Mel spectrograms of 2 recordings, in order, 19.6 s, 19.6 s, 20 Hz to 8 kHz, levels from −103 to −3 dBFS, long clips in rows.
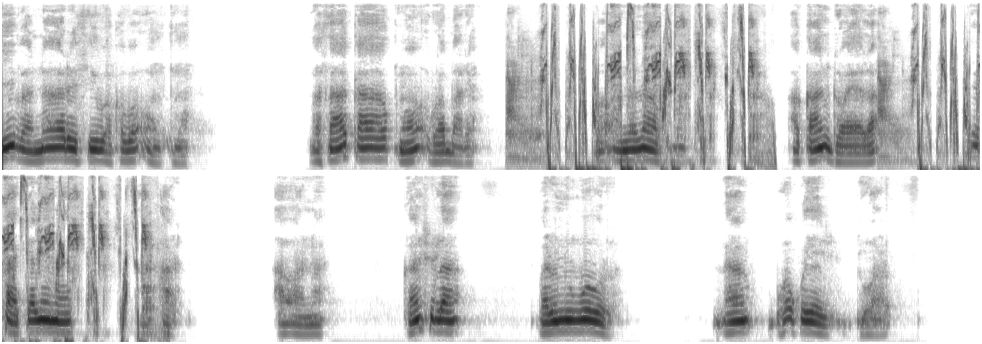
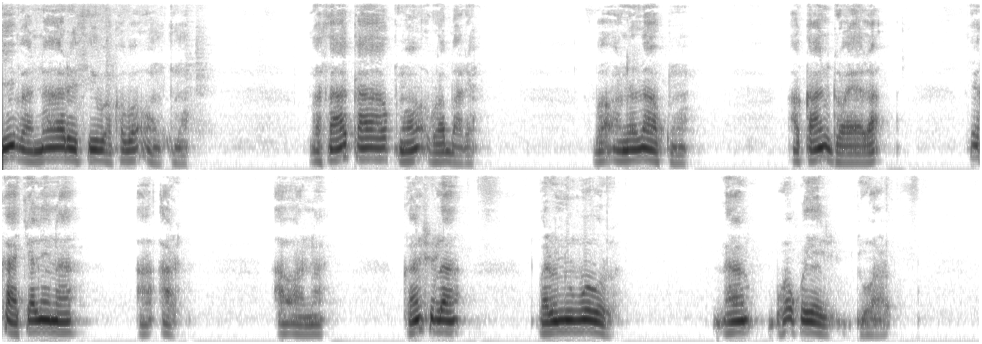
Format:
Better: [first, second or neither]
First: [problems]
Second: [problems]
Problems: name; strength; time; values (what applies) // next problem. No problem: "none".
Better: second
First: noise reduction (neural mask model Resemble Enhance denoiser)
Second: none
